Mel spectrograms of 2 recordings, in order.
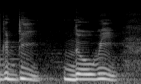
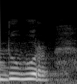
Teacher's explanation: dalam bahasa Jawa, terdapat bunyi I atau U diucapkan dengan durasi yang lebih panjang. Contohnya vokal I dalam kata gedi, dowi, dan kata U dalam kata duwur. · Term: vokal panjang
